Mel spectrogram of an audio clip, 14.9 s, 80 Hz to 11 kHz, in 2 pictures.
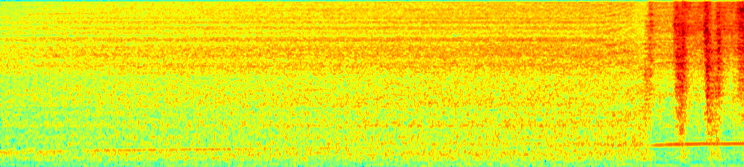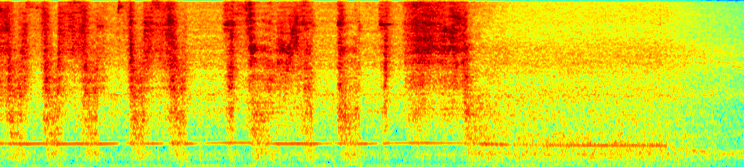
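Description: An Oreck DTX 1300 Dutchtech vacuum motor runs steadily with a whining tone and hiss, rising in speed midway while brief bursts of rattling or clicking come and go before it settles back.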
